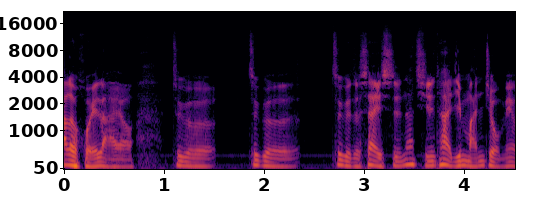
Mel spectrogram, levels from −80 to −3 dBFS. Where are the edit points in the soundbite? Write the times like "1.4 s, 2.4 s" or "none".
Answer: 1.0 s

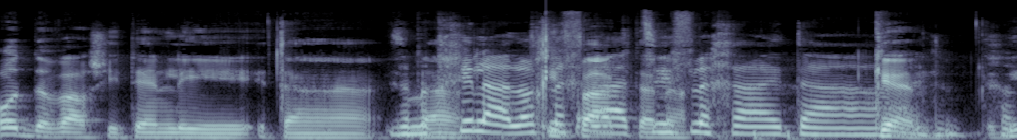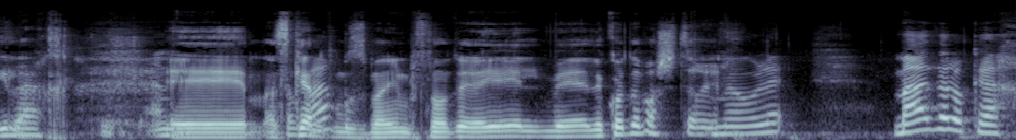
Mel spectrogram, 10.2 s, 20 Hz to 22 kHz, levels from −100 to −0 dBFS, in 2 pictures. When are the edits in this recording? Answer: 4.9 s

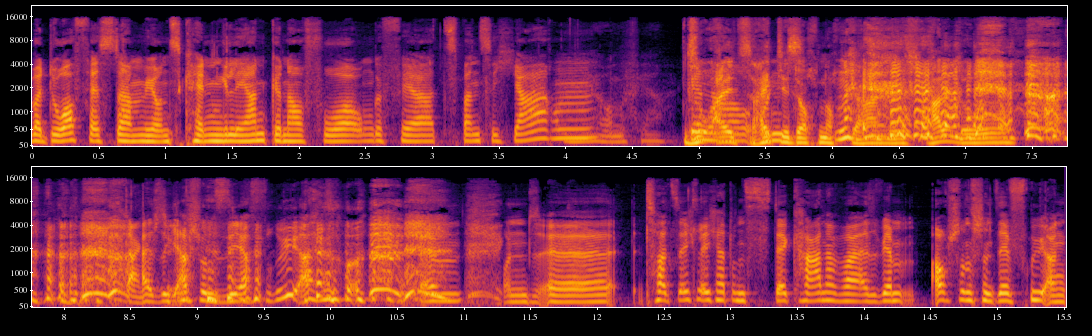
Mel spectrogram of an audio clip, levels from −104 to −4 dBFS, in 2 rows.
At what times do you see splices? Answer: 11.3 s

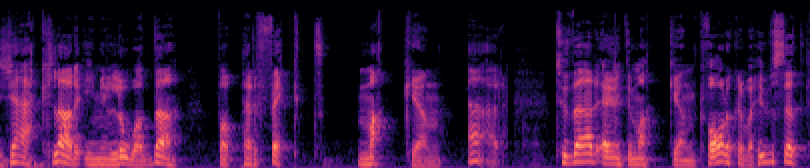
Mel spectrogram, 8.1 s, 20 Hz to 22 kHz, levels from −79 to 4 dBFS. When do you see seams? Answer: 5.5 s

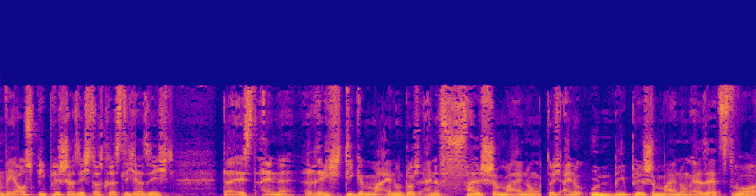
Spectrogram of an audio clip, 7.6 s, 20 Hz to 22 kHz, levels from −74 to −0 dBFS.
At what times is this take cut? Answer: 5.4 s

